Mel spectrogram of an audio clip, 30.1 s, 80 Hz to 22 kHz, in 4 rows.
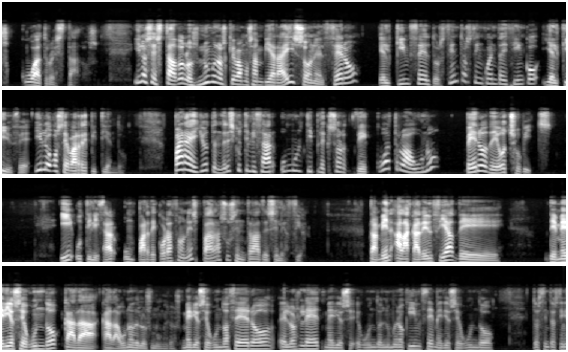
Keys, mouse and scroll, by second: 1.2 click, 3.2 click.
